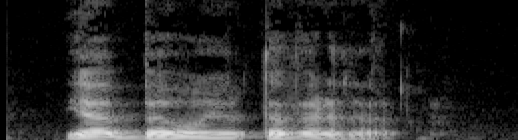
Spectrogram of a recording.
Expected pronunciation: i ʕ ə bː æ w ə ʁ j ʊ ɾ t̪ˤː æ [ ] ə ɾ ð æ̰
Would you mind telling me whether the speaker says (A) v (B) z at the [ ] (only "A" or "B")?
A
